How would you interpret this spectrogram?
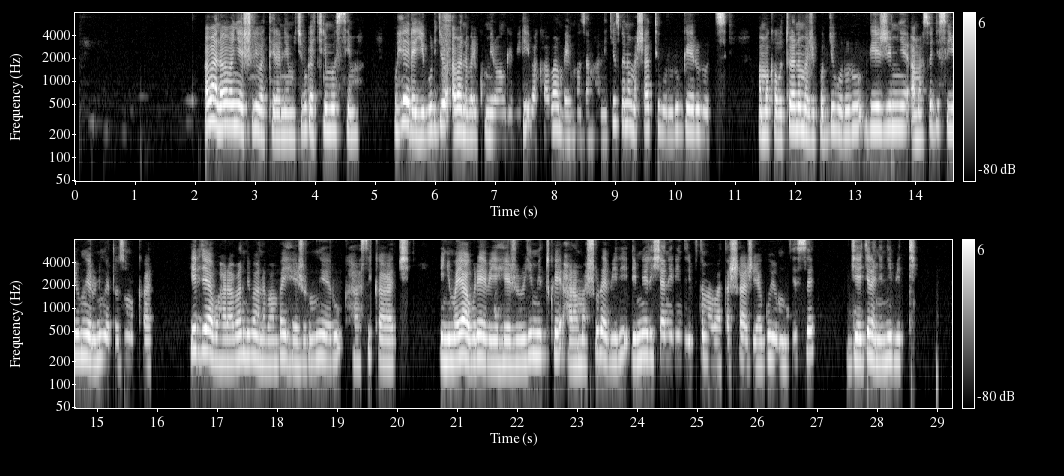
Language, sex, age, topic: Kinyarwanda, female, 18-24, education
